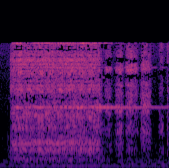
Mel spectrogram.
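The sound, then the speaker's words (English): A telephone rings again, its bell ringing loudly and continuously for over a second, a dense metallic jangle, then breaks off and trails into fainter rattling. No one speaks. “The phone. The phone. It's ringing again.”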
